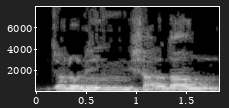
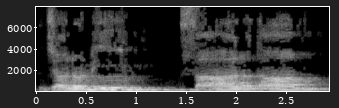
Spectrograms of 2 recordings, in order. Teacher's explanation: অনুস্বার যেখানে যেখানে আছে সেখানে সেখানে মকারের মত করে উচ্চারণ করতে হবে আচ্ছা স্যার বিসর্গ মানে হ তাইতো বিসর্গ মানে হ অনুস্বার মানে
